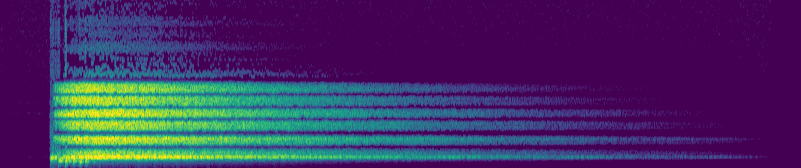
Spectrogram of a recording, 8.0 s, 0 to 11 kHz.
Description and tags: etl Cat Explodes 24-96
One drop of water, processed, sounds explosive and slightly sci-fi,
explosion, water, processed, fi, drop, sci-fi, sci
